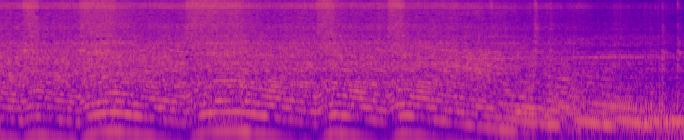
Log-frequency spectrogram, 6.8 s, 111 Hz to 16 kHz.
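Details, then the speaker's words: Yamaha F1ZR two-stroke motorcycle after fitting an original Yamaha CDI to cure stuttering and kick-start kickback: it revs up and down repeatedly, climbing smoothly with no stutter or misfire. "gas itu terakhirnya nggak Brebes ya nggak kayak begem nggak kayak terbatas gitu ya ini Los"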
